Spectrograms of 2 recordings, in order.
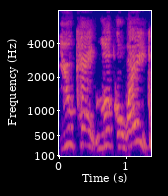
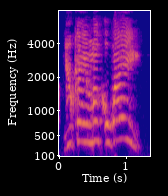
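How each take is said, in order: First: Said in the usual way. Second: Higher, slow stretched "away"; drawn-out sing-song. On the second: Real, not acted. Telling the chat they can't stop watching, stretched and higher. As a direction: draw out the last word like a taunt.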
